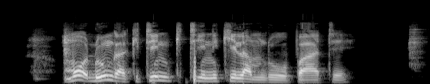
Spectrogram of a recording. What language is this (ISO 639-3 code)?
dav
